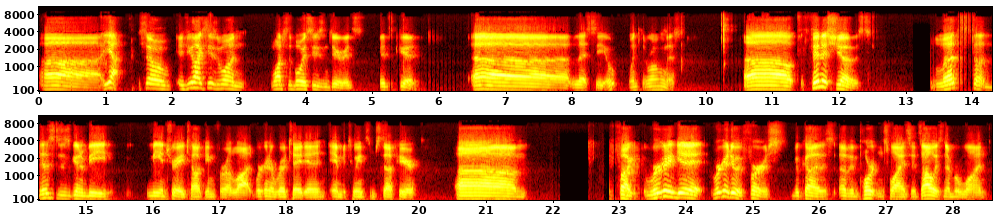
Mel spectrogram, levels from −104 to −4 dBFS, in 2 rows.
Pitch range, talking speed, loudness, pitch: 105-145 Hz, 145 wpm, -20 LUFS, 120 Hz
